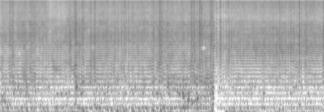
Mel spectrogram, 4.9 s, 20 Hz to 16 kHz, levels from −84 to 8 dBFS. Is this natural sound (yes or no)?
no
